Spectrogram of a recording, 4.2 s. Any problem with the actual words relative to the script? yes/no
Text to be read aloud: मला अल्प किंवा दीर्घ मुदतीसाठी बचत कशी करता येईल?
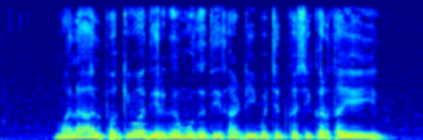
no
